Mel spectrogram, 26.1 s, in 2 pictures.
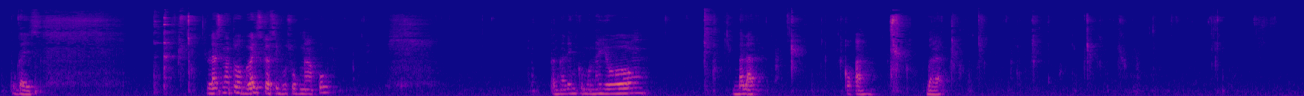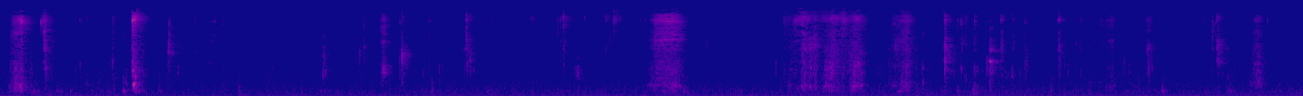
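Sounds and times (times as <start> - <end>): chewing and biting with wet smacks: 7.0 - 12.3, 13.4 - 19.3, 21.9 - 26.0.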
